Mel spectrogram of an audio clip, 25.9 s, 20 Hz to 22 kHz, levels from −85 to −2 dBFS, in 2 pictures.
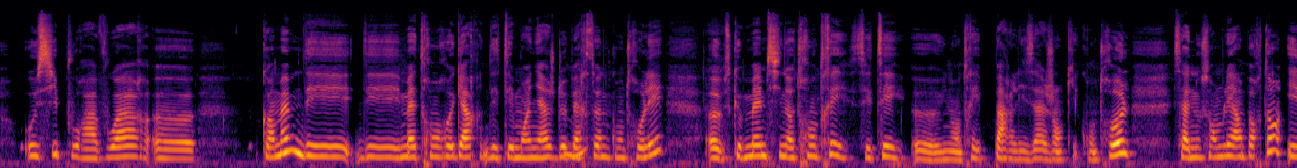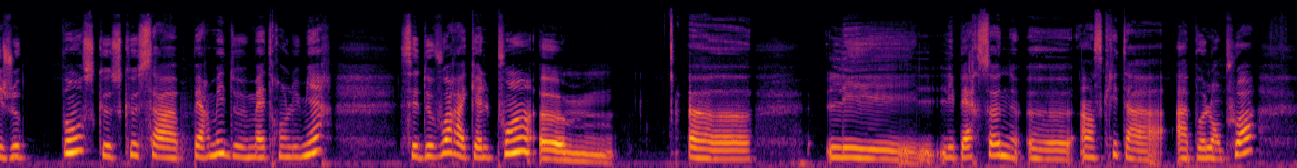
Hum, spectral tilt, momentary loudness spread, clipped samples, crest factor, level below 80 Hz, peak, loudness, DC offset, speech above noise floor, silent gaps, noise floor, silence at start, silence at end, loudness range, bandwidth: none; -5 dB/octave; 11 LU; under 0.1%; 20 dB; -56 dBFS; -4 dBFS; -24 LUFS; under 0.1%; 34 dB; none; -58 dBFS; 0.25 s; 0.45 s; 4 LU; 17 kHz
